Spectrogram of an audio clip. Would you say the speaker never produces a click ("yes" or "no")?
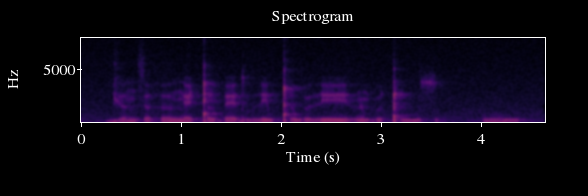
no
